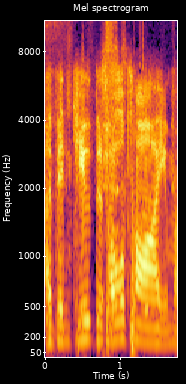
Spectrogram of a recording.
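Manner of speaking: washed-up New York star voice. Voicing a pet cat as a washed-up New York star: washed-up New York star voice. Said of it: "the voice of, like, uh, a washed up s-, New York star".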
